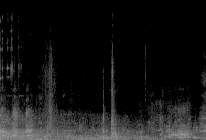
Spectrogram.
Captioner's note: audience laughing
